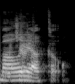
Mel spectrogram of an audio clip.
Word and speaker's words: Maliakel: I think that's they they showed us how to phonetically pronounce it. Molly I, Uncle.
